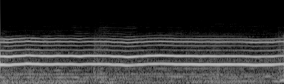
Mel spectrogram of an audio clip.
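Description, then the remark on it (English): A man screams over a radio channel: one loud, unbroken, high-pitched wail held steady for about three seconds with a strained, buzzing edge and no pauses or words. “And you see dangling on a wire behind it a mech suit, and you hear in your comms Rodney screaming.”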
